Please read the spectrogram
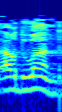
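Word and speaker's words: Erdoğan: Erdogan, for some reason, call him Erdogan, Erdogan, that's the right pronunciation,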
